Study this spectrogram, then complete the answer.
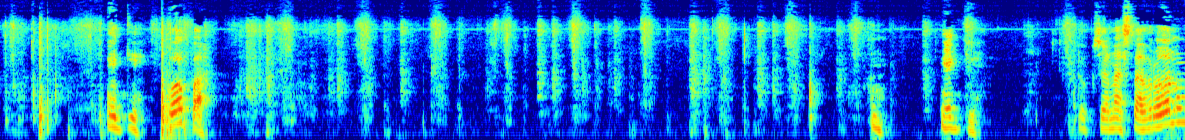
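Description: Hands knead and press soft dough in a plastic bowl.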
